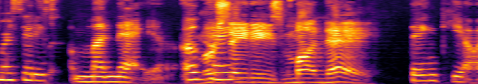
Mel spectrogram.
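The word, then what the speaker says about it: Mercedes Moné: your CEO that is Mercedes money she is a multiple time world champion she's a future uh she J make sure you say it right it's Mercedes Mane okay Mercedes Mane thank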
